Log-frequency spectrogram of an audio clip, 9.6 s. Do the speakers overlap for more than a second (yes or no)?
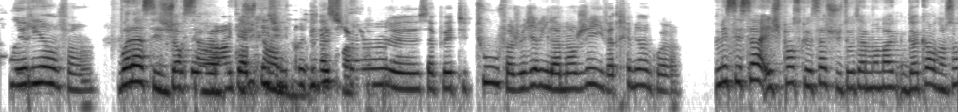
yes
